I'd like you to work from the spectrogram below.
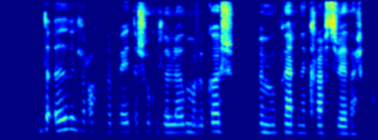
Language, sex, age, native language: Icelandic, female, 18-19, Icelandic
